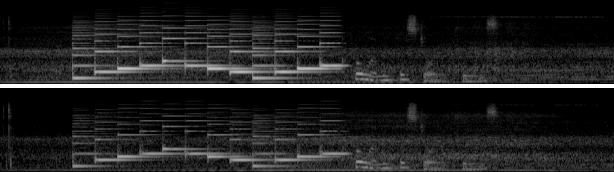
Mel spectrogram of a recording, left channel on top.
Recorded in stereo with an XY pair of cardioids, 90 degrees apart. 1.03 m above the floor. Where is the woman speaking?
Straight ahead, 0.9 m.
